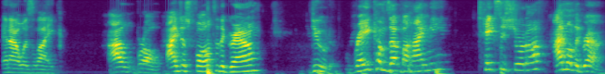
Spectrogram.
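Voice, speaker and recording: A young man who is a streamer guest recounts a story in a relaxed conversation, his high voice bright and a little sharp. He keeps a measured pace while talking in a slangy, animated way, imitating the voices of others involved.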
